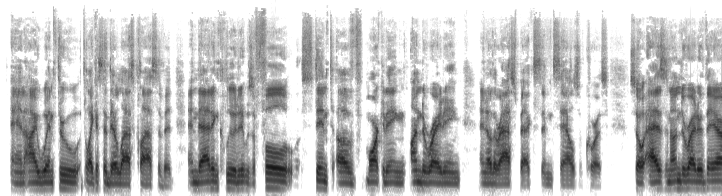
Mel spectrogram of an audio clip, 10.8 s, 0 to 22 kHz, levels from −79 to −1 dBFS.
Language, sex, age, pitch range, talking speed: English, male, 40-59, 100-115 Hz, 195 wpm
